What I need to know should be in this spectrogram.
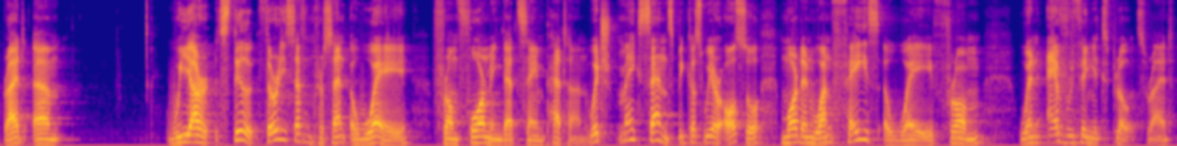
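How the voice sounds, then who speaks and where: With a medium pitch that swings widely, a slow pace and a slightly bright tone, this native German speaker from Germany carries a German accent. He chats casually and eagerly about markets on his live stream, reading out viewer messages and answering them.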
